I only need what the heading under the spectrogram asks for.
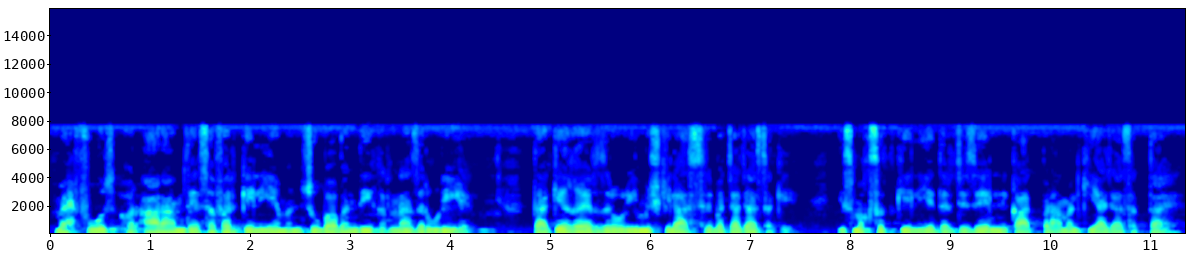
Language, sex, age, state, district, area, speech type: Urdu, male, 30-45, Uttar Pradesh, Muzaffarnagar, urban, spontaneous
